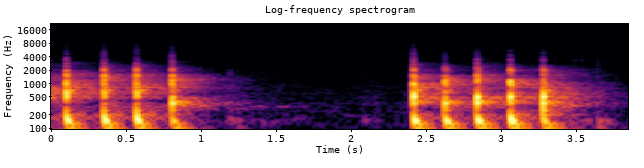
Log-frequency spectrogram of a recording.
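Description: Someone raps on a door: four firm, evenly spaced knocks, a short silence, then five more knocks at the same steady pace. The knocks sound loud, with no voices.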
